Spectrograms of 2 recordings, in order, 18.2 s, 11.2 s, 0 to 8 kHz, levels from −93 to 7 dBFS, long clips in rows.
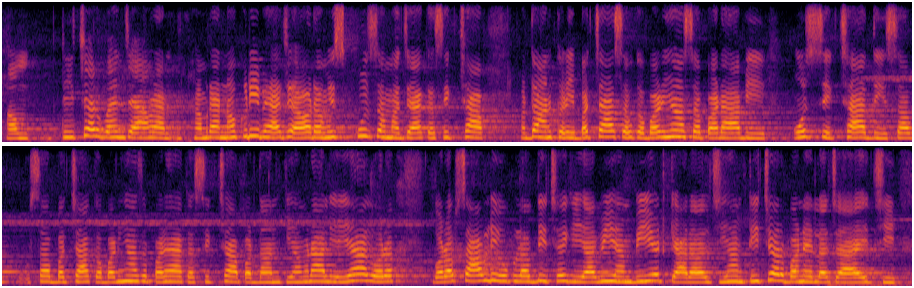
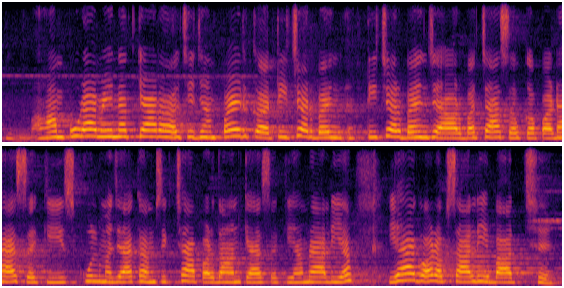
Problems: background sounds at intervals, echo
